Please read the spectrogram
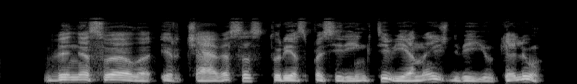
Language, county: Lithuanian, Vilnius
